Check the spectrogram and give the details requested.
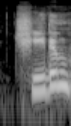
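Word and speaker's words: Cheatham: know talk about C someone tell your news lady how to pronounce cheum County that's how is that's how you're supposed to say it isn't it yeah that's that's that's right right is there an alternate pronunciation did you say something different in the newscast not that I know of I don't know I thought it was always Cham County that's what I well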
